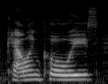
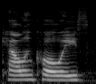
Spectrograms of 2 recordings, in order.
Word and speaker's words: Kalanchoe: That is the correct pronunciation, I believe. It's Kalanchoes.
